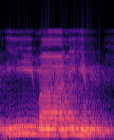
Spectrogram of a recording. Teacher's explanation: ای آئے مدہ ہے 2 حرکات لمبا کریں گے، مالف مدہ ہے 2 حرکات لمبا کریں گے.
